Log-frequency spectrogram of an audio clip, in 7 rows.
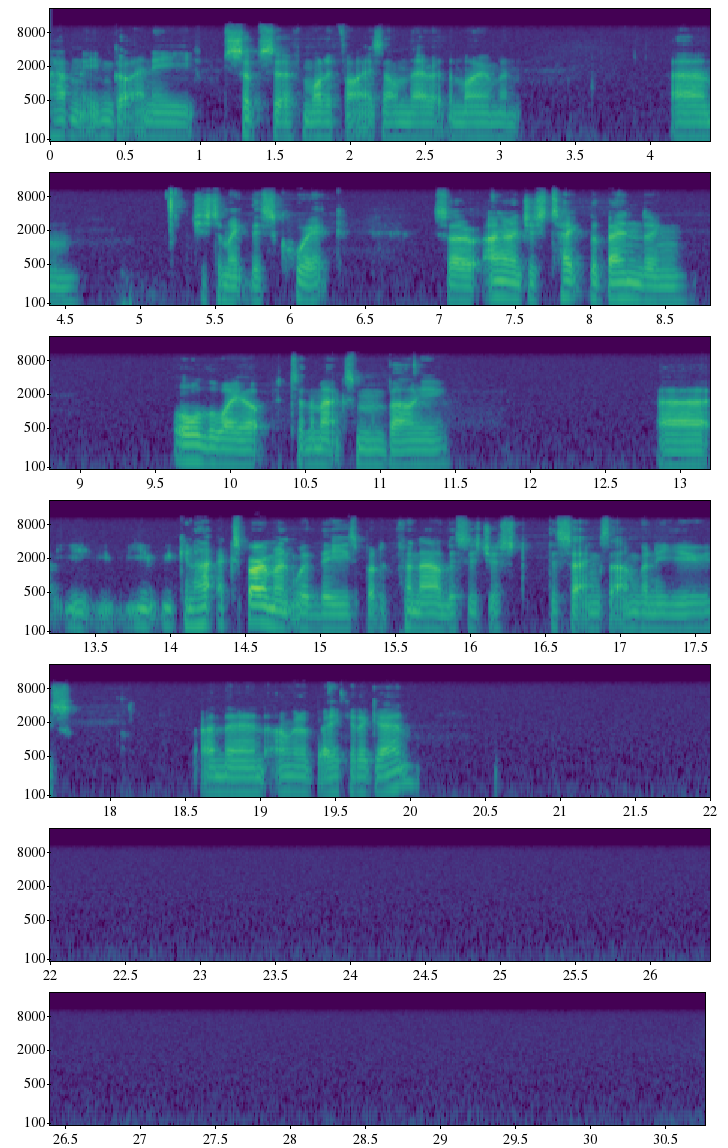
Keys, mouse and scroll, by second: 7.4 click, 19.5 click.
